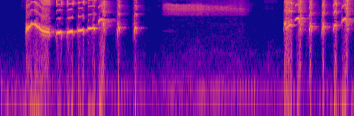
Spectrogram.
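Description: An Orange-headed Thrush sings a loud sliding whistle, then rapid sharp chipping notes, a thin high buzzy trill, and another burst of quick bright notes.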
